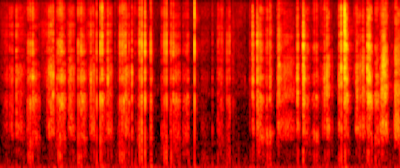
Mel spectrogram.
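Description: Long fingernails and fingertips grip, scratch and tap the flat sides of a small, plain, hollow white paperboard box held in the hands. The result is a quiet, dense run of short, bright scratching and light tapping sounds with little low end.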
